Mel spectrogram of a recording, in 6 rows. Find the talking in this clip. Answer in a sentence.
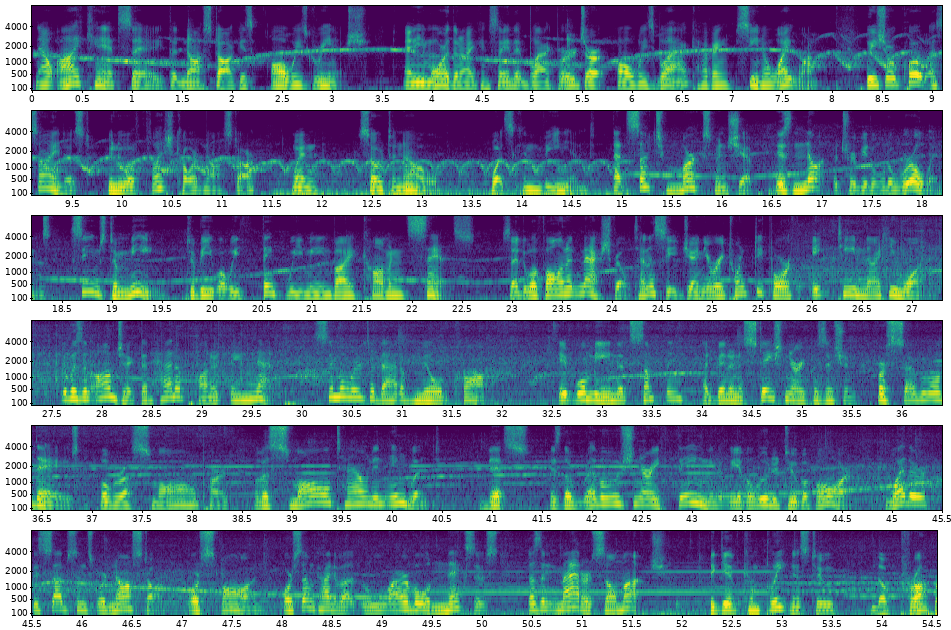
The talking can be heard from 0.0 to 54.5 s.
